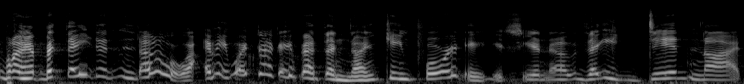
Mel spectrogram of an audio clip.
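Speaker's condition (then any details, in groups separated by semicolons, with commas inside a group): Essential tremor; voice affected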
